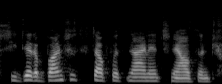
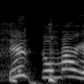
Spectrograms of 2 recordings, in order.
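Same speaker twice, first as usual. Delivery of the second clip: higher, awed repeat of the name; excited; 11 semitones higher, faster than usual. Retold or imitated. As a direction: hit it like a star sighting. Ricky, you're not ready for this.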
